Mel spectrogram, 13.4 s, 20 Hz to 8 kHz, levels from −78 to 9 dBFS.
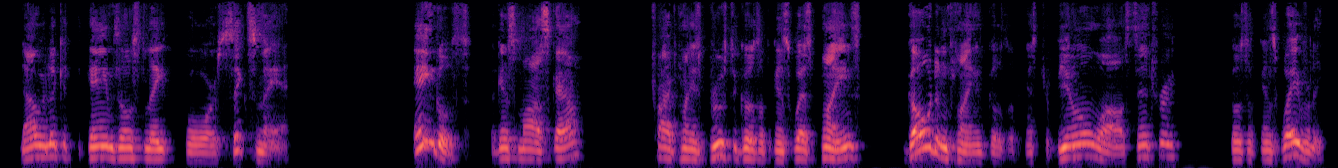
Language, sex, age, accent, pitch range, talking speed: English, male, 50-69, American, 115-170 Hz, 150 wpm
